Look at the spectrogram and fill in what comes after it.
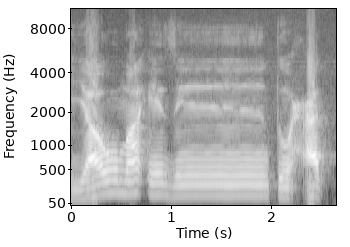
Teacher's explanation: Kemudian tanwin atau 2 barisnya. Artinya ada bunyi N di situ, kemudian bertemu dengan ta, itu ikhfa. Hingga membacanya yauma izin sama-samar, jangan N betul, bukan yauma izin, tapi yauma izin tuhad.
